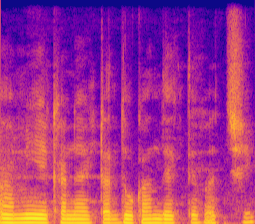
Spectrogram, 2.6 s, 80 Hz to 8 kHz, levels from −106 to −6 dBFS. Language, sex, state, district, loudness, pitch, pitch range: Bengali, male, West Bengal, Malda, -14 LUFS, 135 Hz, 135-145 Hz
